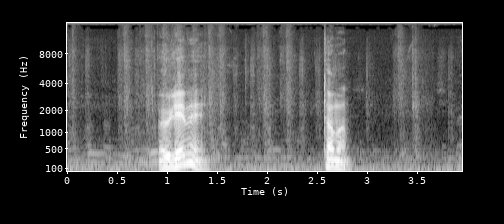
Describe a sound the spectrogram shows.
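A man speaks briefly into a telephone.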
